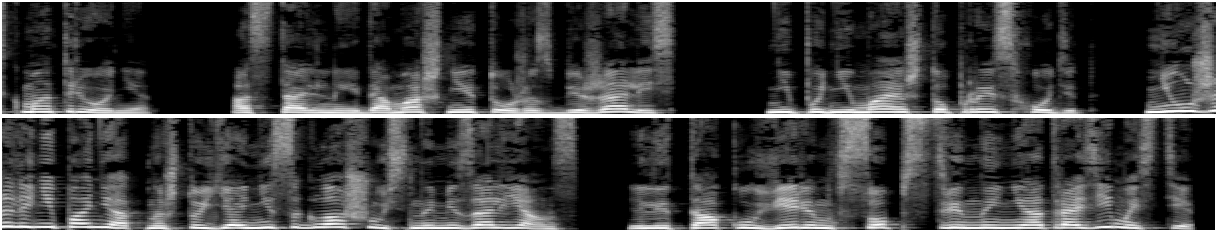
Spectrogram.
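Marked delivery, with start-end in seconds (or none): 5.7-12.0 indignant. Acted. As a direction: demand it, hands on hips. Heroine fumes, hands on hips.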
